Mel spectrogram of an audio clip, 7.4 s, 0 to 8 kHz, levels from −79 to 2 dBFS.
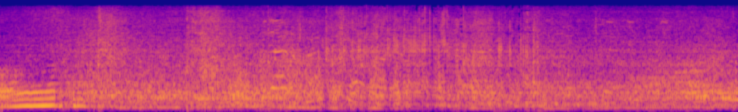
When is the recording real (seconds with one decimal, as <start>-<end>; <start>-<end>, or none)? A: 0.0-0.6; 6.0-6.7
